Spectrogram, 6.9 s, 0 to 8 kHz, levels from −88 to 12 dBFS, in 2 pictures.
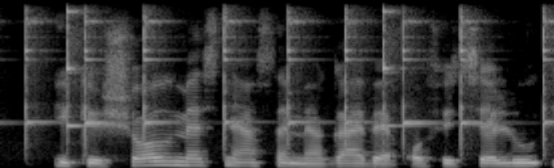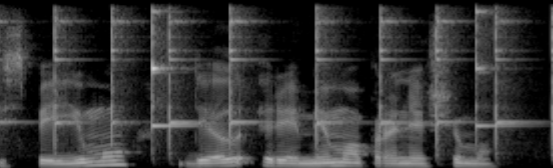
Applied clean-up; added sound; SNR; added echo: none; Glass; 1 dB; none.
